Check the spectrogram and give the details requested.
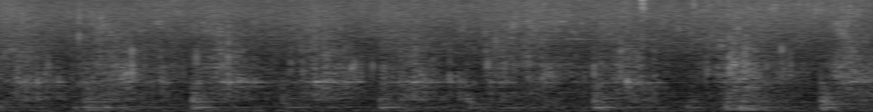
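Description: Almonds sizzling and bubbling as they fry in ghee in a nonstick pan. A silicone spatula stirs them with several short strokes.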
